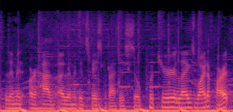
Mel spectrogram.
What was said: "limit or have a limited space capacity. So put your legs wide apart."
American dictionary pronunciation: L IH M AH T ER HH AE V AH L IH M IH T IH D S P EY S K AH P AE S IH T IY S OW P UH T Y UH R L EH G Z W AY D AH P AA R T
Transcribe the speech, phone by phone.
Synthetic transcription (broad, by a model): L IH M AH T ER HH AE V AH L IH M IH T IH D S P EY S K AH P AE S IH T IY S OW P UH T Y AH R L EH G Z W AY D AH P AA R T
